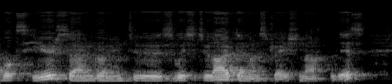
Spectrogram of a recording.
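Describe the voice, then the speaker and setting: A man speaks at a fairly slow pace with a fairly low pitch and a dark, mellow tone, and room echo can be heard. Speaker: software trainer. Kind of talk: webinar tutorial. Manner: halting, many fillers and restarts.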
